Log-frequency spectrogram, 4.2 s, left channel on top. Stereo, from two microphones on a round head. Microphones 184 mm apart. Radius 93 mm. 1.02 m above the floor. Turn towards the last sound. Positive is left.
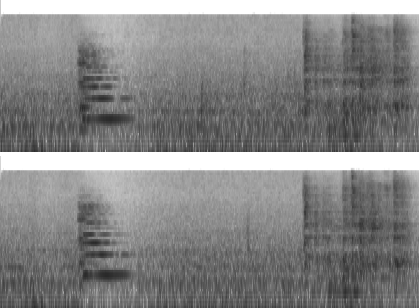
turn(degrees=-15)  # may be behind; listen again after turning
